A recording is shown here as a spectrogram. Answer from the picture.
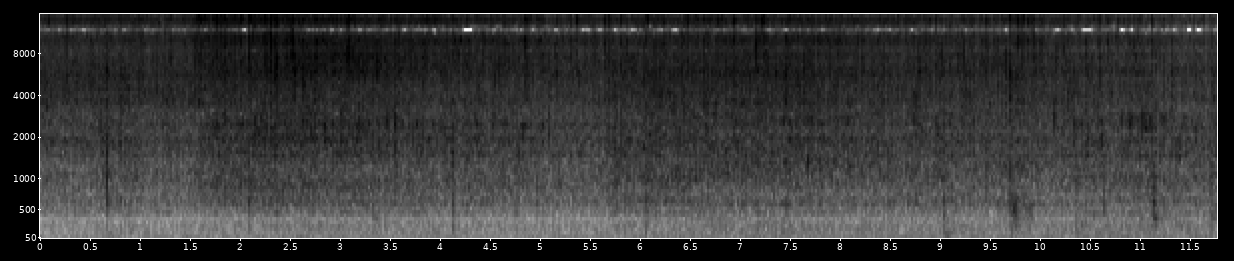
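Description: Marinated beef strips sizzling steadily in hot oil in a wok, with a few light clicks of a plastic spatula scraping more strips in from a glass bowl.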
